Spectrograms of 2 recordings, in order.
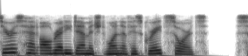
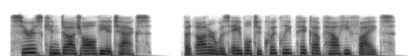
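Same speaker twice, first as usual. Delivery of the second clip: usual speaking voice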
